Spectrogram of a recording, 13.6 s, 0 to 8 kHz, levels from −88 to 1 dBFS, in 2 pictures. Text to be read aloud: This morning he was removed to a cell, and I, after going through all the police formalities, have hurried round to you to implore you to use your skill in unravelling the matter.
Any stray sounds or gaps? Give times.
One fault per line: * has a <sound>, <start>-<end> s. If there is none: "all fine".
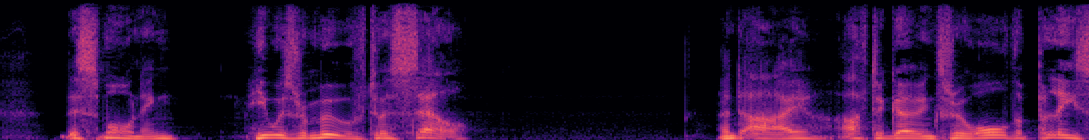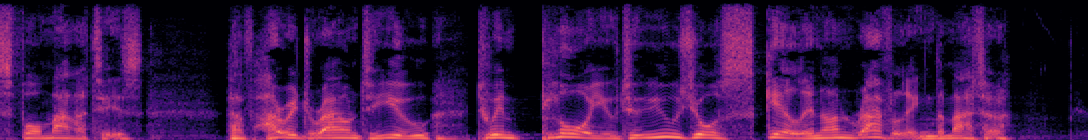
all fine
